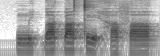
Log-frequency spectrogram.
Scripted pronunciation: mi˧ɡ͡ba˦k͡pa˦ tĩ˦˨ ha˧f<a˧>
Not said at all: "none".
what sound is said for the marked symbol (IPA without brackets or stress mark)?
a˦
